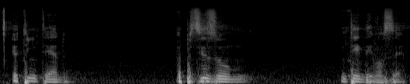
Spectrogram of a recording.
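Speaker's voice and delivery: gentle understanding. Acted. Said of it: "você não fala assim pra ele assim".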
